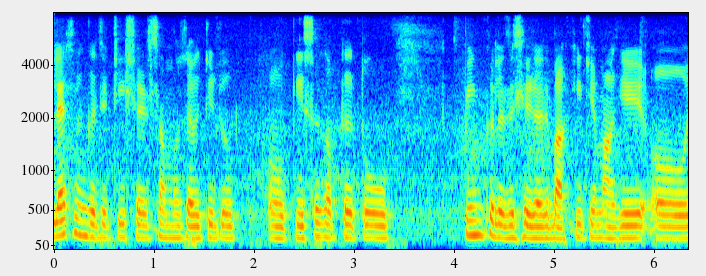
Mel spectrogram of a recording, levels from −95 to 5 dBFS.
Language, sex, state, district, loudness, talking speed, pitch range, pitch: Marathi, female, Goa, North and South Goa, -20 LUFS, 130 wpm, 150-160 Hz, 155 Hz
